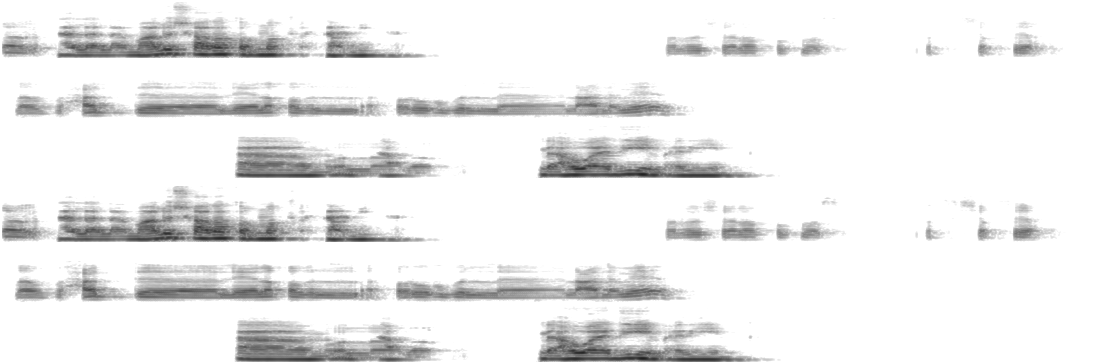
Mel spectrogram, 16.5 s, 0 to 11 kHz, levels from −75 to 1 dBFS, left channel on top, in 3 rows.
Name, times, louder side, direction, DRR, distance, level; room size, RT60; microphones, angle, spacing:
voice 1, 0.3-1.9 12.1-13.0 13.7-14.6, right 1 dB, 20° right, 0.9 m, -22 dB
voice 2, 3.3-4.1 5.1-5.2 5.6-8.8 12.6-13.1, right 3 dB, 55° right, 0.7 m, -34 dB
12.5 x 4.4 x 4.5 m
head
